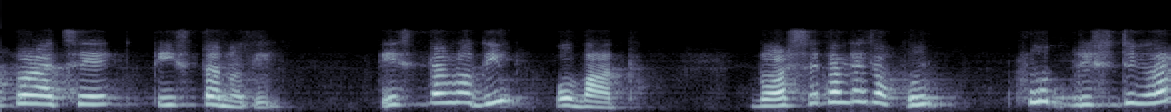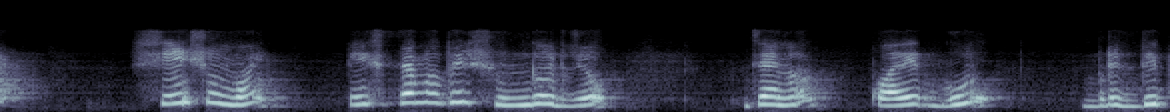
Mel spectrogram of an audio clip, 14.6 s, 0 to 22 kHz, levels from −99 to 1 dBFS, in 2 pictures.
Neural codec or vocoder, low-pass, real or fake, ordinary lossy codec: codec, 24 kHz, 1 kbps, SNAC; 7.2 kHz; fake; Opus, 24 kbps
